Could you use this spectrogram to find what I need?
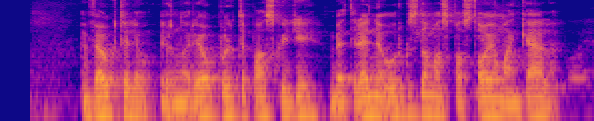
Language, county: Lithuanian, Kaunas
